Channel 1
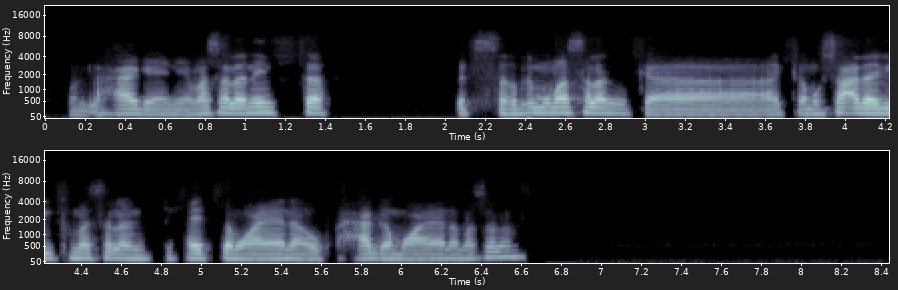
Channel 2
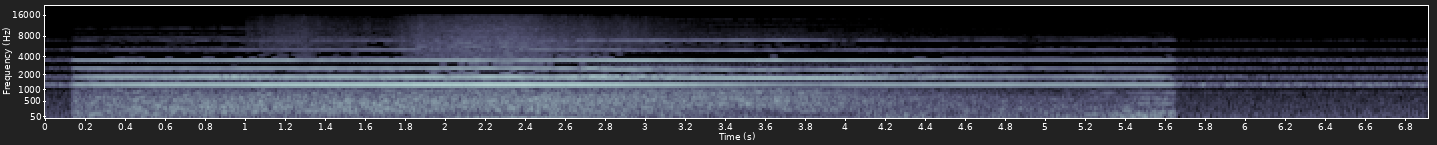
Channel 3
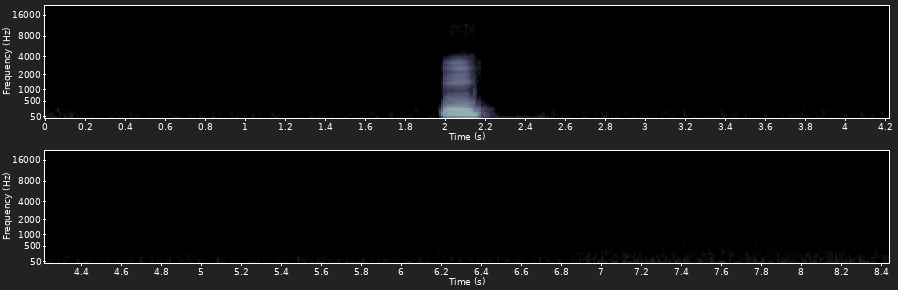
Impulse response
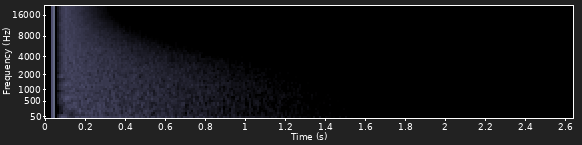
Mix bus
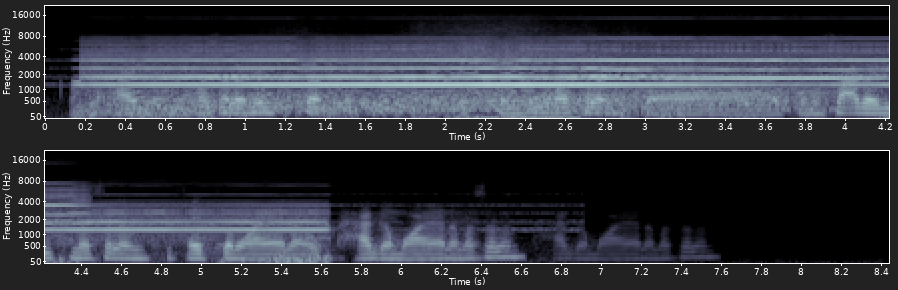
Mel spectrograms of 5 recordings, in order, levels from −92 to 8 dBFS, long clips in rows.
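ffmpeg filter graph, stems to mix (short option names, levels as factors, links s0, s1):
-filter_complex "[0:a]volume=0.376,asplit=2[s0][s1];[s1]volume=0.0668[s2];[1:a]afwtdn=0.02,volume=1[s3];[2:a]asplit=3[s4][s5][s6];[s4]bandpass=f=270:t=q:w=8,volume=1[s7];[s5]bandpass=f=2290:t=q:w=8,volume=0.501[s8];[s6]bandpass=f=3010:t=q:w=8,volume=0.355[s9];[s7][s8][s9]amix=inputs=3:normalize=0,volume=0.501[s10];[s2]aecho=0:1:977:1[s11];[s0][s3][s10][s11]amix=inputs=4:normalize=0"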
